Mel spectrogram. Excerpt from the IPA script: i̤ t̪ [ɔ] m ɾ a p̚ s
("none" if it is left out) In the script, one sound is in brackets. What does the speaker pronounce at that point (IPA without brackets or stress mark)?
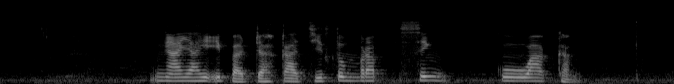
u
